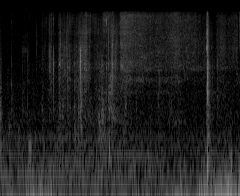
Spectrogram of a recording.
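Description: BMX bike tyres and shoes scuffing and swishing on concrete during a flatland trick, with one sharp pop about four seconds in. A low rumble comes in near the end.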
